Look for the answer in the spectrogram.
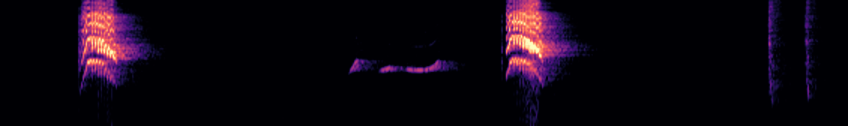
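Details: Kept parrot, molting and missing feathers, gives two loud harsh rasping squawks about three seconds apart, with a short thin whistle between them and two faint brief chirps at the end; quiet indoor background.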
